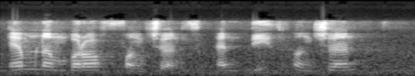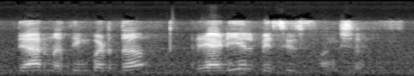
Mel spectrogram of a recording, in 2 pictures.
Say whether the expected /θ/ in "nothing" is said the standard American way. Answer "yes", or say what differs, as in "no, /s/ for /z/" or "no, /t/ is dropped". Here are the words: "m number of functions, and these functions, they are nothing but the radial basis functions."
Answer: no, /t/ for /θ/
